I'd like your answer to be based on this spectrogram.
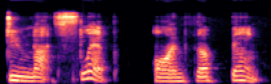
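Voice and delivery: slow, even dictation voice. Shown as a demonstration. Teacher dictating the sentence slowly to the class. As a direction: read it out slowly for writing. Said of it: "So our sentence".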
